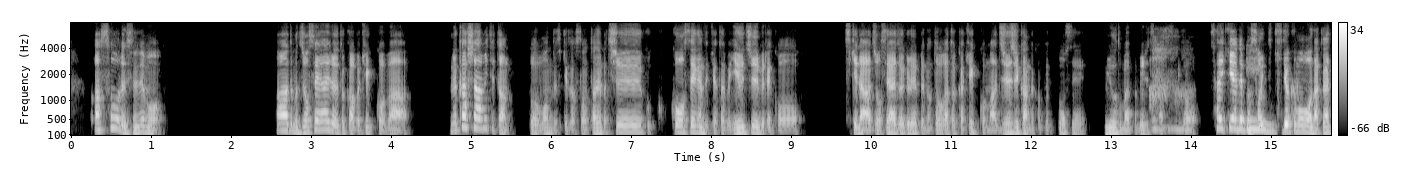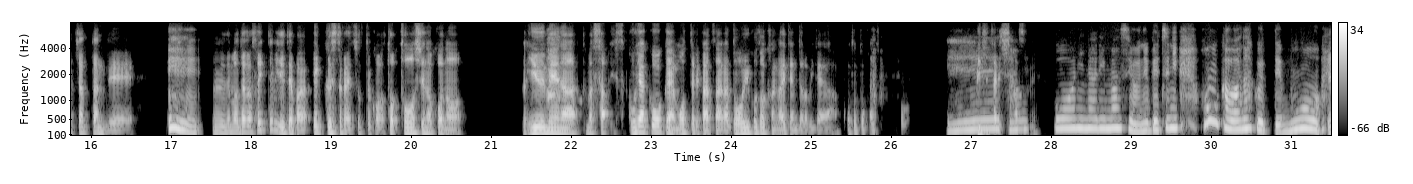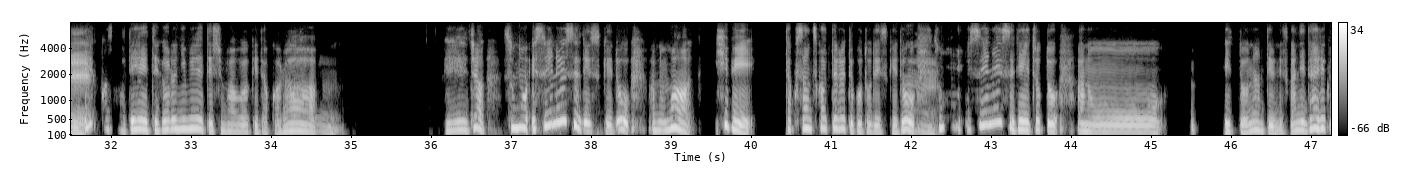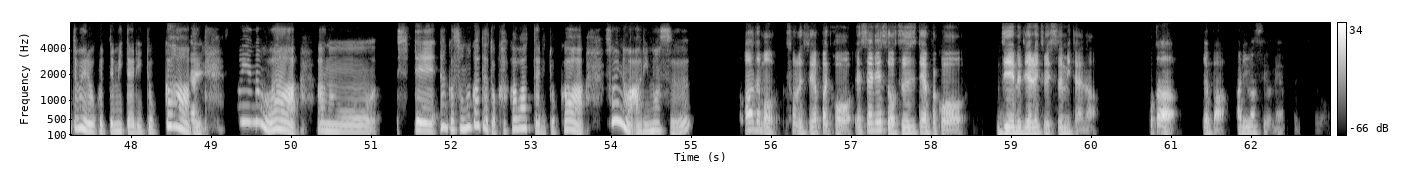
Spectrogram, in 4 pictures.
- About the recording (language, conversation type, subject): Japanese, podcast, スマホと上手に付き合うために、普段どんな工夫をしていますか？
- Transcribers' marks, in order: other background noise; other noise; unintelligible speech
